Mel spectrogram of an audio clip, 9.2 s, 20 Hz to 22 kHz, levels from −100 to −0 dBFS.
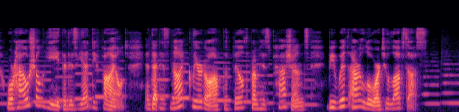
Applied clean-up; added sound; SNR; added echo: none; Wind instrument, woodwind instrument; 17 dB; none.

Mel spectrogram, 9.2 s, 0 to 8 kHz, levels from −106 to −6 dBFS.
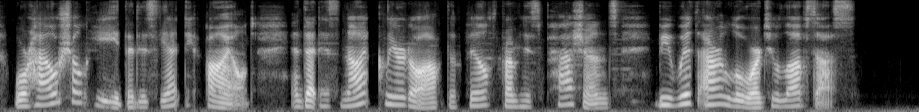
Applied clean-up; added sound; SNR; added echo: neural diffusion model UNIVERSE++.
